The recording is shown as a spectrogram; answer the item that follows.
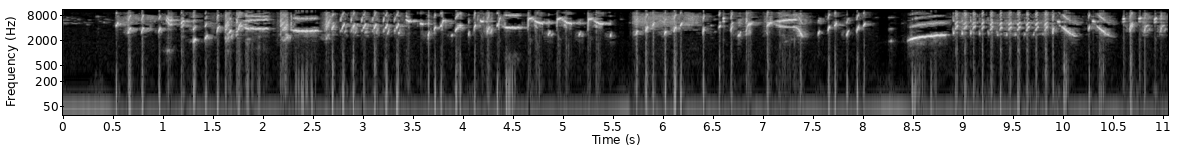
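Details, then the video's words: Algerian European goldfinch song from the Babas forest at Tiberli: a fast, continuous tumbling stream of high twitters, liquid warbles, and buzzy rattles, broken by short gaps. "canto jilguero argelia"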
